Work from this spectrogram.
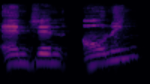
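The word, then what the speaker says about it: EngineOwning: You guys not only suing Engine Owning, I think that's how you say it, Engine Owning. There we go, because you're owning somebody.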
